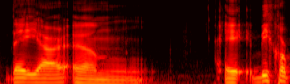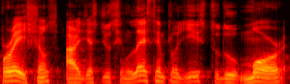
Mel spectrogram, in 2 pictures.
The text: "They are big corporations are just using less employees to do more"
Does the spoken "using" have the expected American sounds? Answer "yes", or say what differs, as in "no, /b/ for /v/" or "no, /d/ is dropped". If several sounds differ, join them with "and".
no, /s/ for /z/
